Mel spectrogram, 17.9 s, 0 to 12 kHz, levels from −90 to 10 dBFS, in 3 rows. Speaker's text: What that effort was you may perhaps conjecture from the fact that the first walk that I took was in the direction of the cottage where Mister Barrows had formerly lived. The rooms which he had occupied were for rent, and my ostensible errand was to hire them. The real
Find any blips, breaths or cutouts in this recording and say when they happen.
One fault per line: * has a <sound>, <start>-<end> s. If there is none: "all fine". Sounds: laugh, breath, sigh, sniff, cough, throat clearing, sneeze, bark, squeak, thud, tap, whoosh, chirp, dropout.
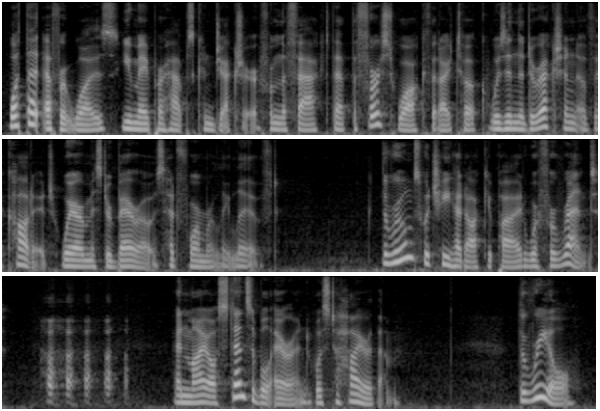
* has a laugh, 12.3-13.2 s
